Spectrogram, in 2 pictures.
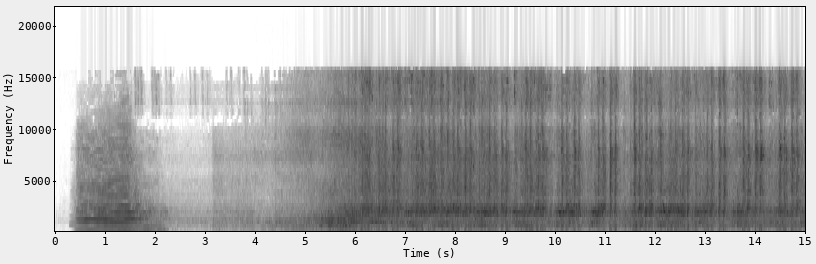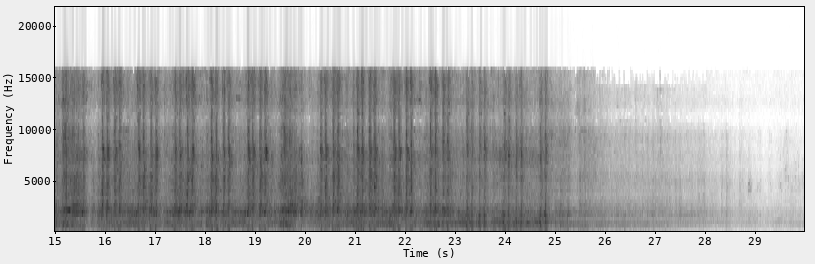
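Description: A train horn blows once, steady, for about two seconds. Then an Indian Railways passenger train of sleeper-class coaches passes close by at speed, its wheels clattering rapidly over the rail joints for about twenty seconds before fading as it moves away.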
